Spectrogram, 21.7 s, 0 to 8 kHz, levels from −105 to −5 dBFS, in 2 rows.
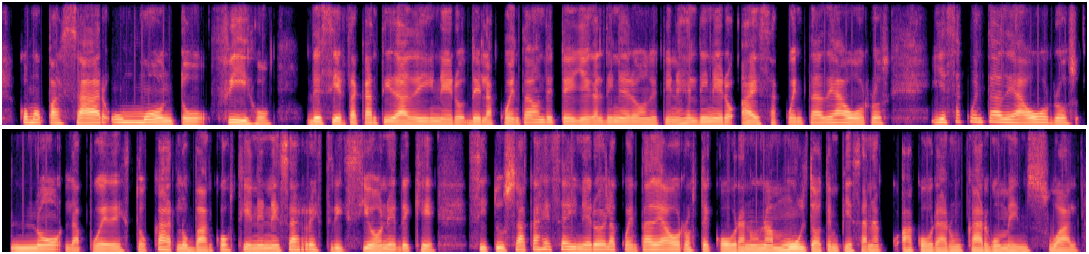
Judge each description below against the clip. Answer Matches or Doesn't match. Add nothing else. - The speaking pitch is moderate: Matches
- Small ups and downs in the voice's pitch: Doesn't match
